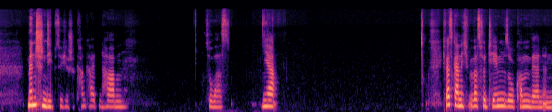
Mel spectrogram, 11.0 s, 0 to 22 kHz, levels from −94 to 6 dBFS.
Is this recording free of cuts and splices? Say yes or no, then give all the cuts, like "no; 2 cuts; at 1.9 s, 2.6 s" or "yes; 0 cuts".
no; 1 cut; at 5.0 s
